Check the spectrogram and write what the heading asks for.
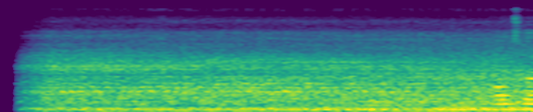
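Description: Heavy truck diesel engine idling steadily, heard from underneath near the freshly replaced oil pan.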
